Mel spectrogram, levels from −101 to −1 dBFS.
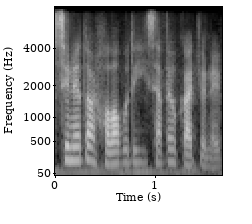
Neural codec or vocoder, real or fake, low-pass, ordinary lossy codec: codec, 16 kHz, 0.7 kbps, FocalCodec; fake; 7.2 kHz; none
